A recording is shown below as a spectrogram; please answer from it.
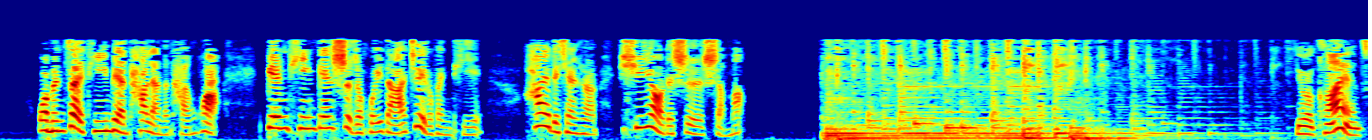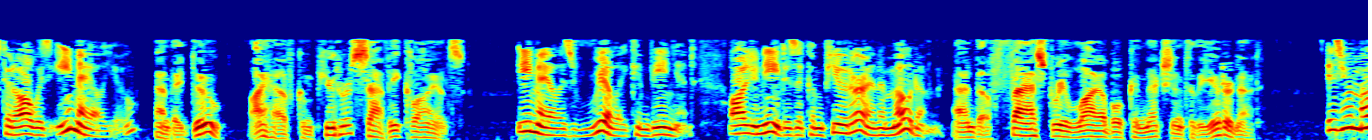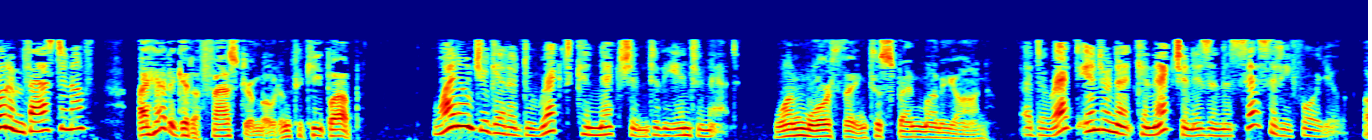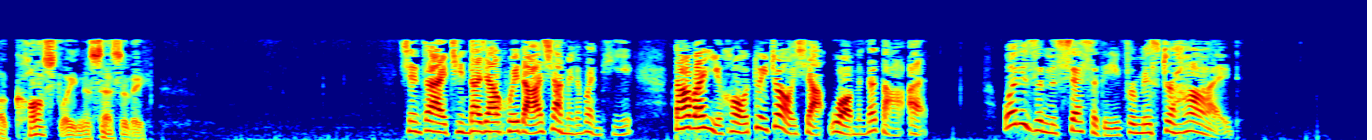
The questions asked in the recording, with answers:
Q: What is a necessity for Mr. Hyde?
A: A direct Internet connection is a necessity.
